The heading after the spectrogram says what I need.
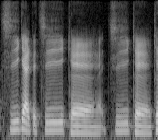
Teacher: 혀의 앞부분을 반 정도 올리고 입술을 편 상태에서 발음하면 된다. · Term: 전설평순 중고모음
